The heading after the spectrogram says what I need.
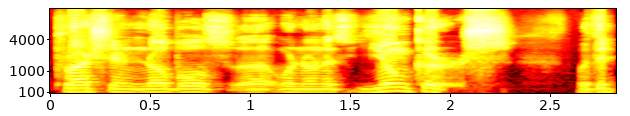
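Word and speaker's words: Junkers: Nobles were known as Yonkers with a J the J is silent in German so Ju NK ers laugh one day she had spelled but it's pronounced Yonkers so he came from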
